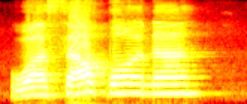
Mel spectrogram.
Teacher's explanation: The ta has to be bounced. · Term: qalqalah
